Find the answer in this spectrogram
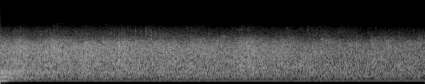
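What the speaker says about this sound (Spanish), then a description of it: "Hay un aplauso para el Señor en esta hora." A church congregation applauds in a dense, even wash of clapping that holds steady and close for the whole stretch, with a low constant hum underneath.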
